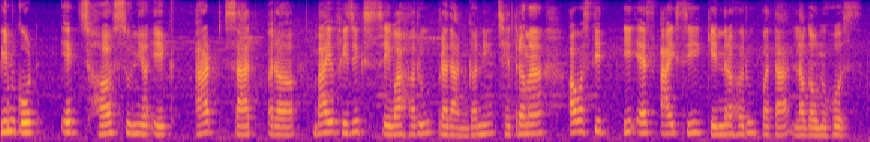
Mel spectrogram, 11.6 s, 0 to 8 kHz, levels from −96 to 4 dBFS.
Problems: continuous background conversations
